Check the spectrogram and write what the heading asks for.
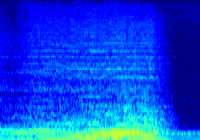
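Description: Sampled orchestral effect from Sonokinetic's Espressivo library, played from a keyboard: a low, pitched swell that builds for about a second and then fades away quickly near the end.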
